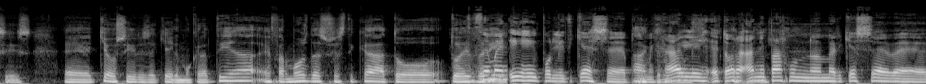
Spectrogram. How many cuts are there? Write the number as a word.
four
